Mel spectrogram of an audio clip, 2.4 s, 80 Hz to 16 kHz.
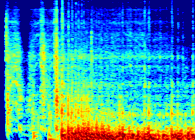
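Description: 2019 Piaggio Liberty 150S scooter engine: a few clicks, then the engine sound comes in under a second in and runs steadily and loudly.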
